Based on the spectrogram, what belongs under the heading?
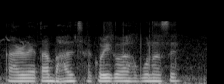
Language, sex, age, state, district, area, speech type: Assamese, male, 18-30, Assam, Nagaon, rural, spontaneous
